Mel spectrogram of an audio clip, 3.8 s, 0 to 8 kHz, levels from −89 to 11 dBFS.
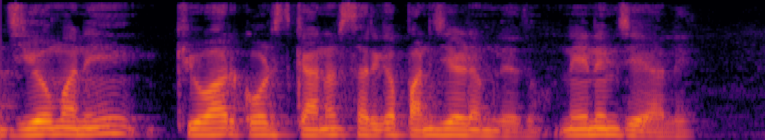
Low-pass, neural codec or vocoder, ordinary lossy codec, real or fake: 7.2 kHz; none; none; real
